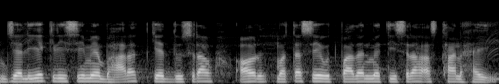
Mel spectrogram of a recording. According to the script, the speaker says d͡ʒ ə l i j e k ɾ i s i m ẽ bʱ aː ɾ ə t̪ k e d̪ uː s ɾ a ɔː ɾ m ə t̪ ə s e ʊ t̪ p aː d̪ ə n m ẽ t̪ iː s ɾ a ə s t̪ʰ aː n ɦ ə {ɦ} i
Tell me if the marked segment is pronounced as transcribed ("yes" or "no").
no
